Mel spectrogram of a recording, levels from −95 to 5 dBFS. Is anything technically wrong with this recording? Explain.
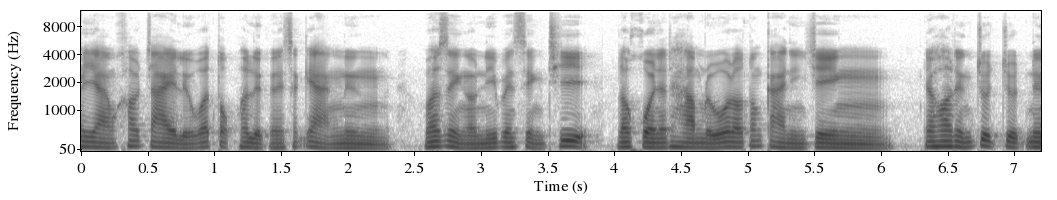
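No, nothing technical stands out in this speech recording, so there's nothing here to flag.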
